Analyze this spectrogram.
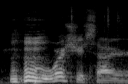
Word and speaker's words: Worcestershire: Do you want to pronounce that for me? Worcestershire.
